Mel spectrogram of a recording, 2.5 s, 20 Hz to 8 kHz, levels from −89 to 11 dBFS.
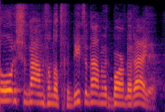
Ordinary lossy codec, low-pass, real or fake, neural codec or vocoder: none; 7.2 kHz; fake; codec, 44.1 kHz, 2.6 kbps, SNAC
